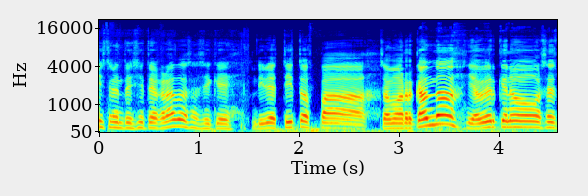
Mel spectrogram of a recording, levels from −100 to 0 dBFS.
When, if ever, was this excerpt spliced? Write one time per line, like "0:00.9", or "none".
0:01.4
0:02.7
